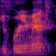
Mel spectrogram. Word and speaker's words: debridement: So, uh, uh, arthroscopic it's, it's pronounced arthroscopic debridement, and debris meaning like mm-hmm. debris, trash, so to speak.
